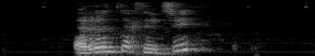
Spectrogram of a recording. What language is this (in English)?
Kabyle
